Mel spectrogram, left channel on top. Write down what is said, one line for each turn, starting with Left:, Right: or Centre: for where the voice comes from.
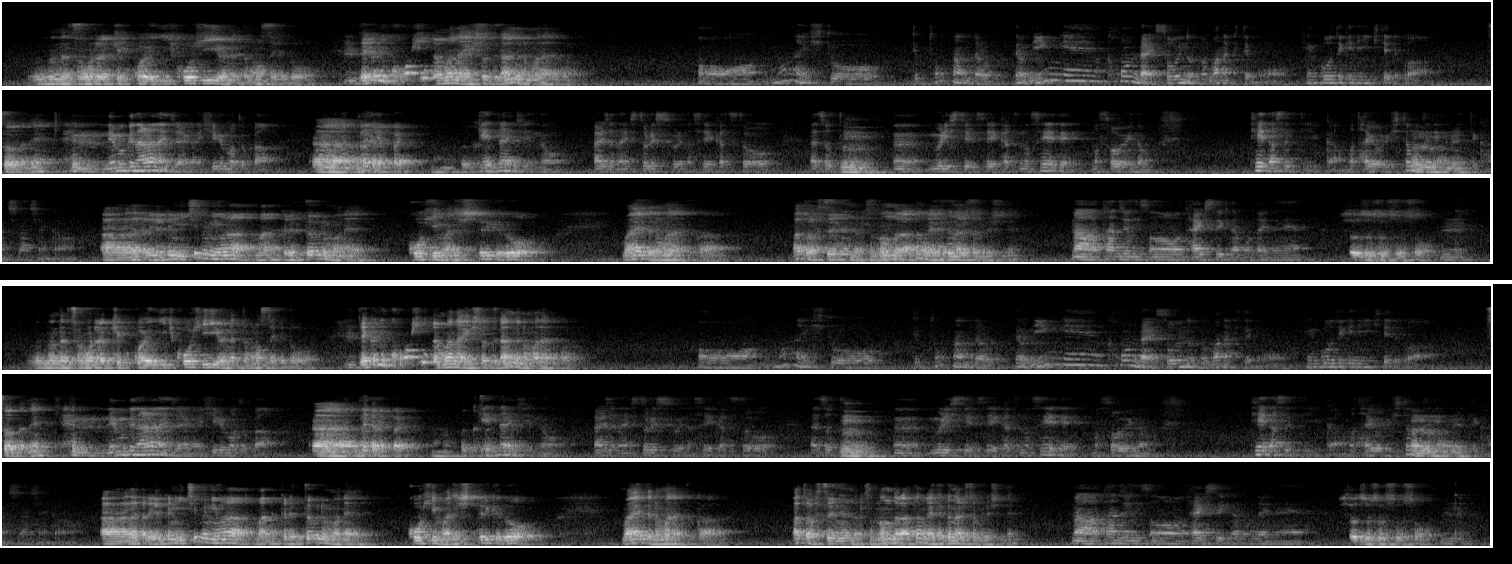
Right: なんだろう、その、俺ら結構これいい、コーヒーいいよねって思ってたけど、
Left: うんうんうん。
Right: 逆にコーヒー飲まない人ってなんで飲まないのかな
Left: ああ、飲まない人、でもどうなんだろう。でも人間本来そういうの飲まなくても健康的に生きてれば、
Right: そうだね。
Left: うん、眠くならないんじゃないかな、昼間とか。
Right: ああ、
Left: でもなんかやっぱり
Right: だからさ、うん、そっかそっか。
Left: 現代人の、あれじゃない、ストレスフルな生活と、あ、ちょっと、
Right: うん。
Left: うん、無理してる生活のせいで、まあそういうの、手出すっていうか、まあ頼る人も出てくるって感じなんじゃないかな。
Right: うん。ああ、だから逆に一部には、まあなんかレッドブルもね、コーヒーも味知ってるけど、まああえて飲まないとか、あとは普通になんだろう、その飲んだら頭が痛くなる人もいるしね。
Left: まあ単純にその体質的な問題でね。
Right: そうそうそうそうそう。
Left: うん、うんう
